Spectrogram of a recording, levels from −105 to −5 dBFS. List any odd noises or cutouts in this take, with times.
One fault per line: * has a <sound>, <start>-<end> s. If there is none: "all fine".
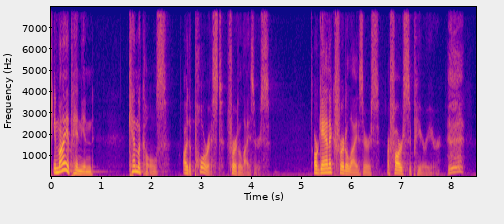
* has a breath, 7.9-8.3 s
